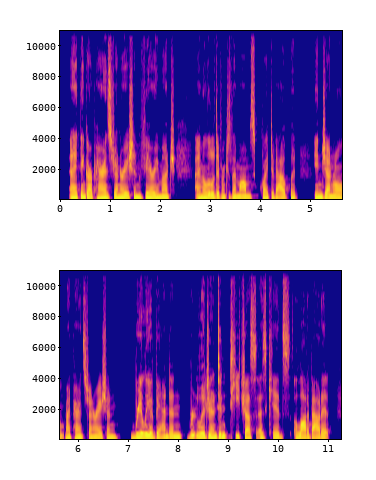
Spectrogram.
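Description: In a Californian accent, a woman with a very deep, low pitch talks at a fairly quick pace with fairly even intonation, in a very clean, dry, close recording with a silent background and no echo. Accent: Californian American. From US West Coast, San Francisco. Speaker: journalist. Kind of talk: casual interview. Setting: home closet.

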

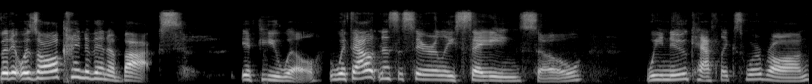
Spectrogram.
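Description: Fairly slow speech with an American accent and very wide pitch swings, over a quiet background. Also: woman, fairly high pitch for a woman. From US Midwest, rural Missouri. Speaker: author. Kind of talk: interview conversation. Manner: halting, many fillers.

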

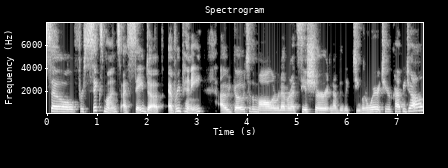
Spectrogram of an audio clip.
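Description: A woman with an American accent at a very fast pace, hardly any pauses, lively intonation, a dark, mellow tone and a medium pitch. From US South, Chattanooga, Tennessee. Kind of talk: interview.

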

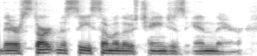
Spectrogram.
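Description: A man with an unremarkable speaking voice speaks at a fairly quick pace, with fairly low pitch and ordinary pitch variation. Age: 40s. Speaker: podcast host. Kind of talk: casual interview chat. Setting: remote recording.

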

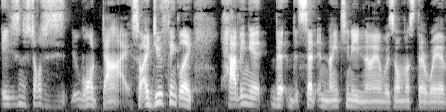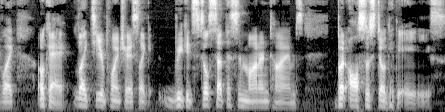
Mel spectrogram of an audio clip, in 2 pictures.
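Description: A plain, everyday voice, a man's at medium pitch, moves at a fairly quick pace with ordinary pitch variation on a very clean recording with a silent background. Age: 30s. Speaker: entertainment website editor and podcast co-host. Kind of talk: casual chat.

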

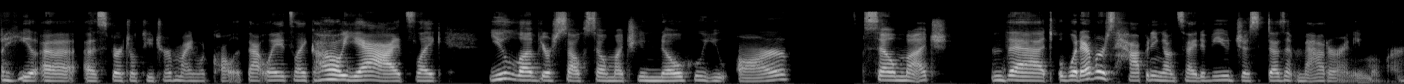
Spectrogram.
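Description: A woman speaks in a normal speaking voice, fairly low in pitch, with ordinary pitch variation and big swings in loudness. Her pace is fairly slow, and the background is quiet. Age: 40s. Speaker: boundaries coach and Reiki practitioner. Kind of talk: casual interview.

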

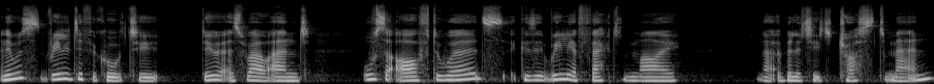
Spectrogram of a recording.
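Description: A Swedish accent in a very clean recording with a silent background. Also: woman, medium pitch for a woman, ordinary pitch variation, moderate pace. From Sweden, Malmö. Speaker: photographer and podcast host. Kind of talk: interview. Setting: studio.

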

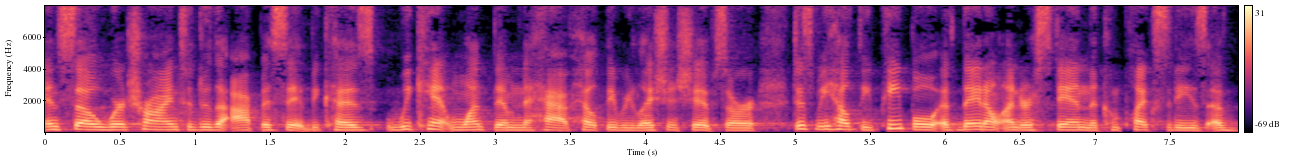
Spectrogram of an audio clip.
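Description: Talking at a fairly quick pace with an American accent, a woman has an unremarkable speaking voice, a fairly low pitch and fairly even intonation. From US inner city. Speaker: writer and mother. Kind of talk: panel discussion. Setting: video call.

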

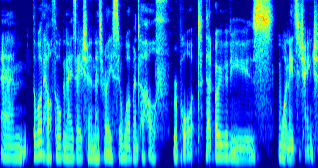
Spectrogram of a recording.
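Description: Moderate-paced speech from a woman with an Australian accent. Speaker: mental health advocate. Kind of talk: podcast interview.

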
